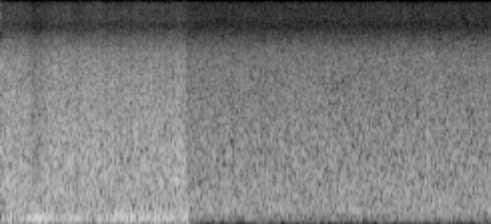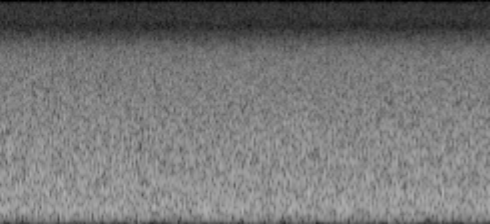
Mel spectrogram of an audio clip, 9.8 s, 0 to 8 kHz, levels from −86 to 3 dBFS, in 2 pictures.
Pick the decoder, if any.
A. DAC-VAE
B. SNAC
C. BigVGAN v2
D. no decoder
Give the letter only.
D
